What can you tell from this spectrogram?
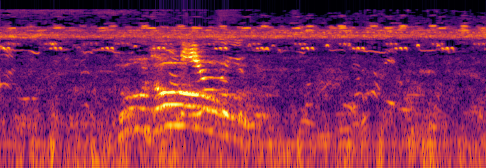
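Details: Yum, a pet cat living in Siem Reap, Cambodia, gives one drawn-out meow lasting about a second. Its pitch rises, then slides down. A steady high whine and low rumbling hum run underneath.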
